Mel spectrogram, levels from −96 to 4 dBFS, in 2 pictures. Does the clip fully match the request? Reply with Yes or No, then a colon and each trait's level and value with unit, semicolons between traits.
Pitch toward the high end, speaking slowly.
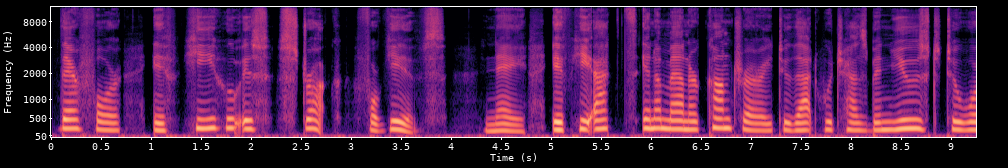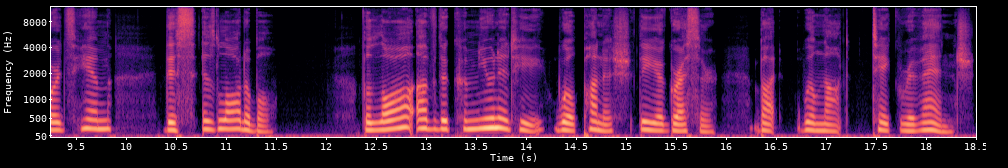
Yes: high, 200 Hz; slow, 130 wpm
